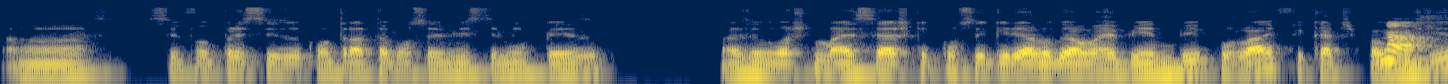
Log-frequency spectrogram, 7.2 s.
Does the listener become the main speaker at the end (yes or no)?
yes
